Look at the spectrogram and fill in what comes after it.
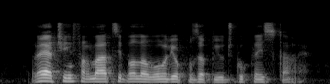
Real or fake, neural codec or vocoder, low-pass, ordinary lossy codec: fake; codec, 16 kHz, 1 kbps, FunCodec, trained on Chinese and English, 50 frames a second; 7.2 kHz; none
